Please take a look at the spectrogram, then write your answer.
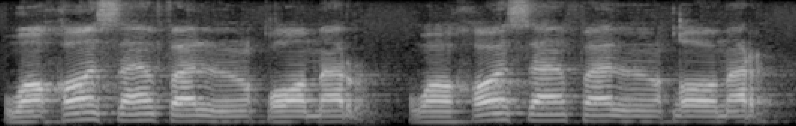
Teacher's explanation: Di sini lam alif lam qamariyah, maka dimatikan lamnya, dibaca wa khasafal qamar.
